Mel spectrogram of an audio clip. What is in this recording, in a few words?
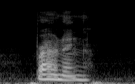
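"browning", US English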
